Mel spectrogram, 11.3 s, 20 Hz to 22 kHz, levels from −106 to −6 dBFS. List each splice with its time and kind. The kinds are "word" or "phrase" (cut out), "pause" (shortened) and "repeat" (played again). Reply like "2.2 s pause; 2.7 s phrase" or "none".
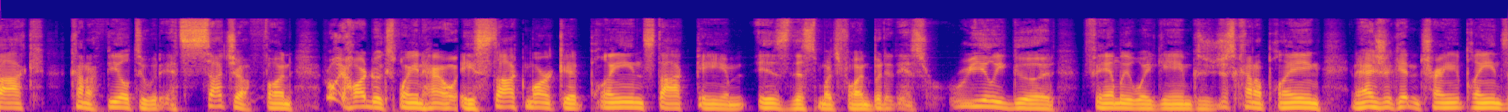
3.4 s word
